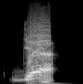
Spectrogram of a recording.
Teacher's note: di tengah lidah bertemu dengan langit-langit atas bagian tengah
